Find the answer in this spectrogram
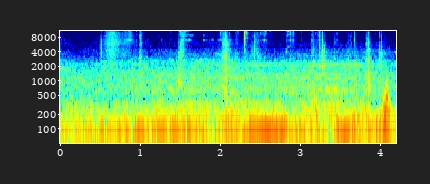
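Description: Keys jingling and light clicks over a steady low rumble, ending with the click of an SUV's driver door being unlatched and opened.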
